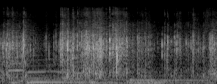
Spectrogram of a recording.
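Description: A small plastic packet crinkling as it is torn open by hand, over background music.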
